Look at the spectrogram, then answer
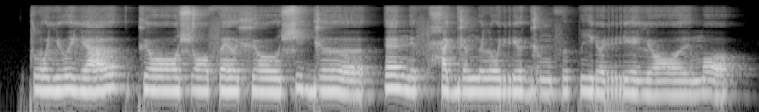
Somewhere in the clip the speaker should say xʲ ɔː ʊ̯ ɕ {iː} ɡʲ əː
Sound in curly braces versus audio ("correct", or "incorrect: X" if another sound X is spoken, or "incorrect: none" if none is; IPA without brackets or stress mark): incorrect: i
